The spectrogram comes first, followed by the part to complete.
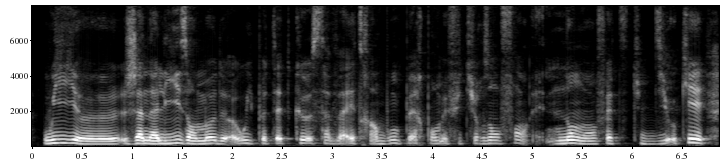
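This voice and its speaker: A woman at a moderate pace, with big swings in loudness and hardly any pauses, against a quiet background. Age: 30s. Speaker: podcast guest. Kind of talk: casual chat.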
